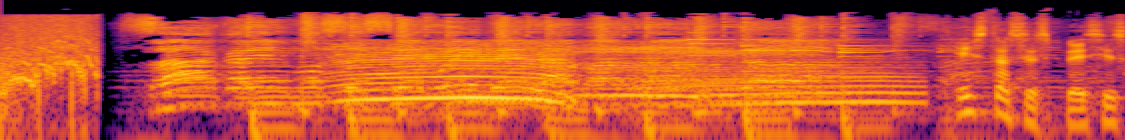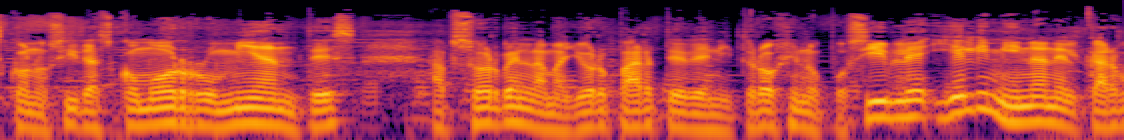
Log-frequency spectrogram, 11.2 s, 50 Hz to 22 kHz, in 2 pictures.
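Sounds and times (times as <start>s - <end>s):
speech: 0.8s - 2.4s, 4.8s - 11.2s
rhythmic low thumping: 1.3s - 4.8s
cow mooing: 1.6s - 4.7s.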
